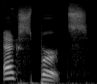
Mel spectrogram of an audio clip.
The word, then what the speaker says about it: experts: 你看到 experts 这个字哈，它是中间是 p 嘛，对不对？但是这个 p 我们要把它念成 b 的发音，所以是 experts.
